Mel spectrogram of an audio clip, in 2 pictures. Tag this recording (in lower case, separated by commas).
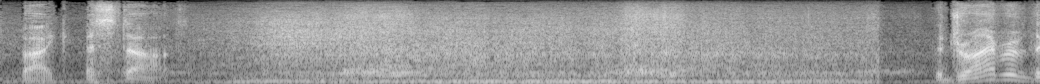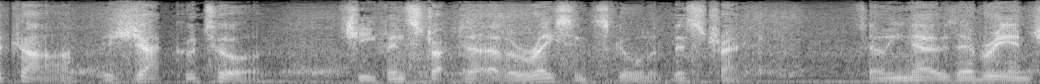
speech, vehicle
